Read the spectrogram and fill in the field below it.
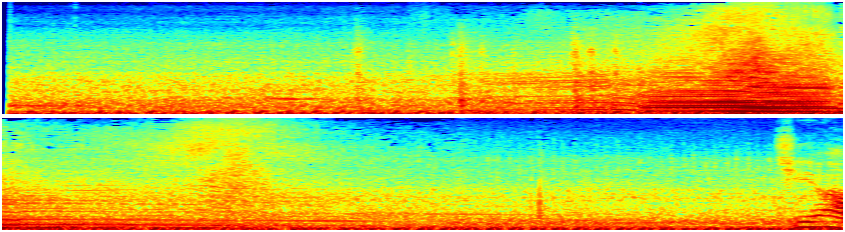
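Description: Wind roars steadily past a riding motorcycle.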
